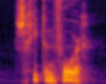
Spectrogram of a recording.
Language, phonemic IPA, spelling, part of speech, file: Dutch, /ˈsxitə(n) ˈvor/, schieten voor, verb, Nl-schieten voor.ogg
- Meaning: inflection of voorschieten: 1. plural present indicative 2. plural present subjunctive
